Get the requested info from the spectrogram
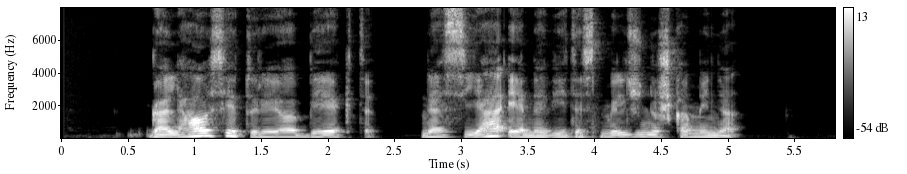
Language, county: Lithuanian, Telšiai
